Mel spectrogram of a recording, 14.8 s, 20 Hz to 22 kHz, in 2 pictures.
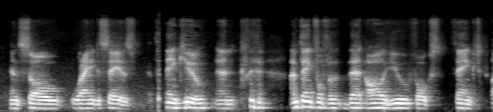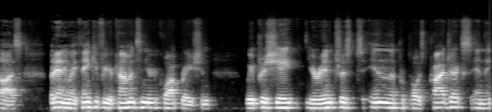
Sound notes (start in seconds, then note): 2.4 laughing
